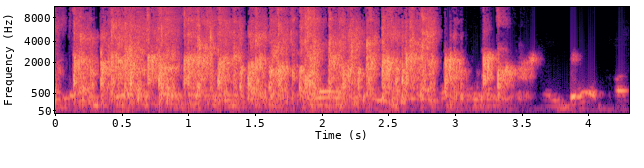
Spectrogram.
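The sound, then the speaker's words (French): Members at an association's general meeting applaud, dense clapping that is fairly loud for about three seconds before thinning into a few scattered, fading claps. “On vous applaudit.”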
